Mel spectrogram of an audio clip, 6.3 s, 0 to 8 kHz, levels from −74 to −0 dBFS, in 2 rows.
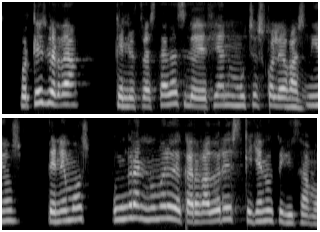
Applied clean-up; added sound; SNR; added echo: neural mask model Resemble Enhance denoiser.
